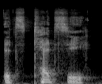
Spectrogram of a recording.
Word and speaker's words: Tsetsi: I had to actually write it down phonetically. It's Tsetsi, Tsetsi, right?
